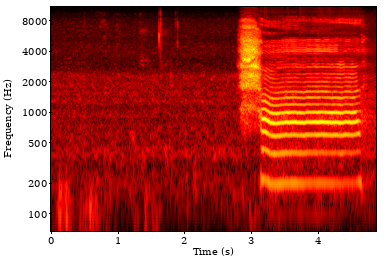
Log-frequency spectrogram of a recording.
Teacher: حلق کے درمیان والے حصے سے ادا ہوگا جسے ہم بولتے ہیں وسطی حلق۔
